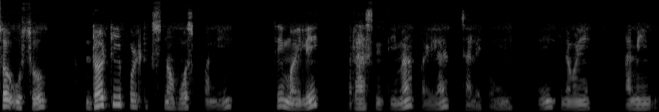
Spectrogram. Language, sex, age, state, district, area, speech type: Nepali, male, 30-45, West Bengal, Kalimpong, rural, spontaneous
